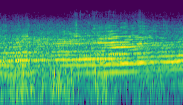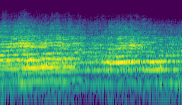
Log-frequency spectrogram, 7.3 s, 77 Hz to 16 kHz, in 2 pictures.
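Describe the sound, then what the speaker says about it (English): Formula 2 racing cars at Oulton Park howl past on track, several engines overlapping with rising and falling revs, loud and continuous throughout with no voices. "Chaos of the Formula 2 cars, they sound amazing, don't they?"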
